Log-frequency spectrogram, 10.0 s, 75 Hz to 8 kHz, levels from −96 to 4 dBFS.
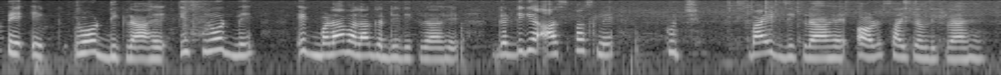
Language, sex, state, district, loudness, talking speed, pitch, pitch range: Hindi, female, Uttar Pradesh, Hamirpur, -20 LUFS, 180 wpm, 260 Hz, 215-300 Hz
